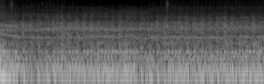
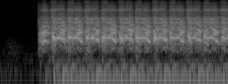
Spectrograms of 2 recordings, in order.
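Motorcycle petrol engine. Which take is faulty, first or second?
second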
